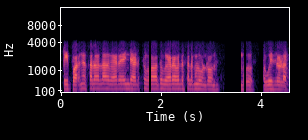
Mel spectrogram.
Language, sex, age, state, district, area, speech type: Malayalam, male, 60+, Kerala, Idukki, rural, conversation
